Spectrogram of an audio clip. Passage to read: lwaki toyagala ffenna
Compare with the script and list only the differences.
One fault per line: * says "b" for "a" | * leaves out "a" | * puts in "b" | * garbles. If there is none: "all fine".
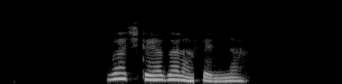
all fine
